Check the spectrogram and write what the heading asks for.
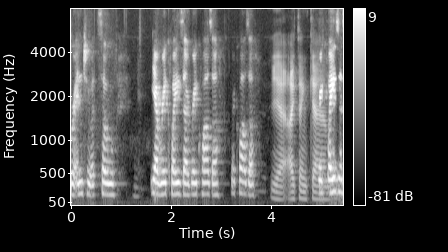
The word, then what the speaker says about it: Rayquaza: We got a couple of people asking for more pronunciations. Right, someone's asking about Rayquaza or Rayquaza. I've always said Rayquaza.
